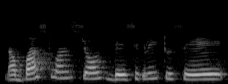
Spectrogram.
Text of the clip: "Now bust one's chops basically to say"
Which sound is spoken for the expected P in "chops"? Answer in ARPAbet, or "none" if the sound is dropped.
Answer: none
